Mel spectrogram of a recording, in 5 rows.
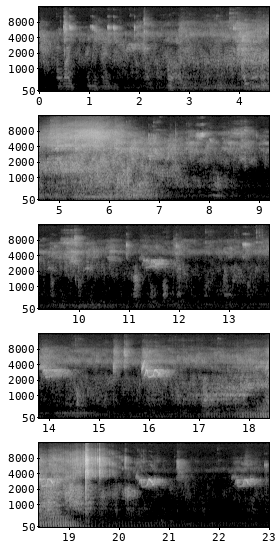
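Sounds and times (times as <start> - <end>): bird chirping: 6.7 - 17.2, 17.8 - 19.0, 20.0 - 21.4, 22.2 - 23.0.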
